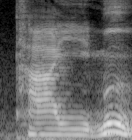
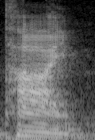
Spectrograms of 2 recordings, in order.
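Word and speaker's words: time: 그러니까 ' 타이미 ' 가 아니라 ' 타임 ' 인 거 죠 .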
